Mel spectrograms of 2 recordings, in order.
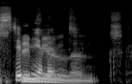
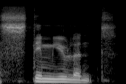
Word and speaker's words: stimulant: is a It's a stimulant, stimulant. Be not a careful of stimulate, pronunciation because stimulant. it's very common, especially if you're a Spanish speaker, to put that before an S.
